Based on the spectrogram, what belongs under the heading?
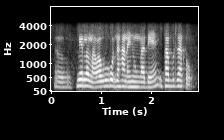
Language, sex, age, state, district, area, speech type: Bodo, female, 45-60, Assam, Kokrajhar, urban, conversation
